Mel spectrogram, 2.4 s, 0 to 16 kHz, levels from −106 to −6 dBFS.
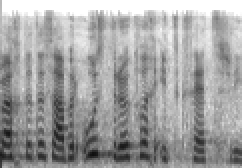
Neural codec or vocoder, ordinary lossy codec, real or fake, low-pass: none; Opus, 24 kbps; real; 10.8 kHz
